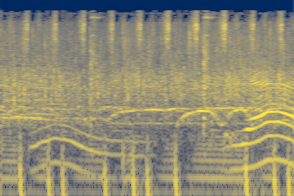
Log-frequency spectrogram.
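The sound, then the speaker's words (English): A crowd in New Bonoboville applauds steadily with dense, continuous clapping as a guest is welcomed, while voices whoop and call out over it for the few seconds it lasts. “come here and let's have some applause.”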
